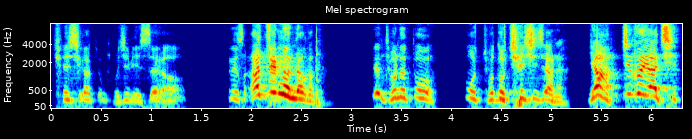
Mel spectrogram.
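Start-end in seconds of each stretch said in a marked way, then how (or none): 2.0-2.6 loud, high-pitched imitated child's protest; stubborn refusal. Upset daughter refusing a graduation photo, retold stubborn refusal. 5.4-6.3 loud, raised-pitch fatherly order; retold scolding. Father forcing his crying daughter into a photo, retold scolding. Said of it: "야단치며 사진 찍었잖아".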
